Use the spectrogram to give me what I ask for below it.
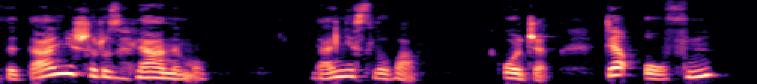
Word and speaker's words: Ofen: Отже, офн у множині перше значення це є піч грубка або ж електрична пічen.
